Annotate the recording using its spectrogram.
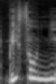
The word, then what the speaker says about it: VISON: 今回はですね、三重県のほぼ中央に位置する多気町というところにありますホテルやマルシェ、そしてさまざまな飲食店が集まる商業リゾート施設 VISON と書いてビソンにお邪魔しまして、運営会社ビソン滝代表取締役の立花哲也さんにインタビューしてきました。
